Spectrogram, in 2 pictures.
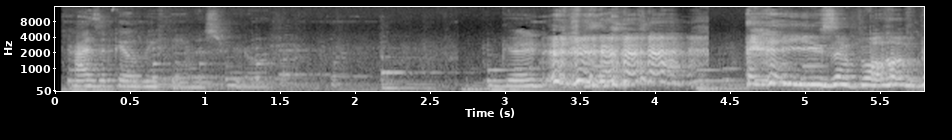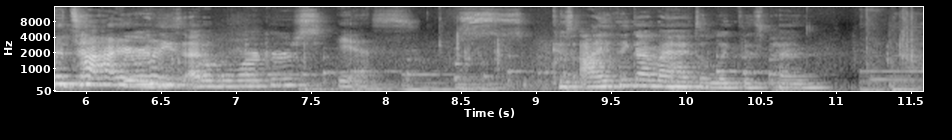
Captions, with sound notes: - How's it feel to be famous, Rudolph? - Good (all laughing). - Use up all of the time (laughing). - Wait are these edible markers? - Yes. - 'Cause I think I might have to lick this pen.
